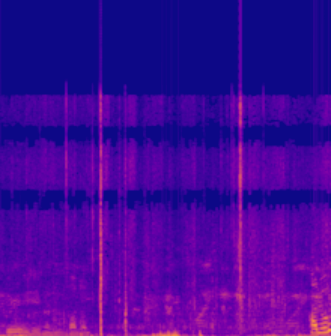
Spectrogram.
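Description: People talking quietly at first, then two sharp clicks, about a second in and again about three seconds in, with a low rumble between them.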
